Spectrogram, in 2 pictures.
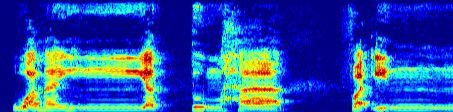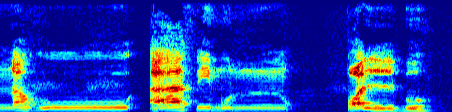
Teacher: نون ساکن کے بعد یا ہے، ادغام مع الغنہ ہوگا۔ وَمَن يَكْتُمْهَا فَإِنَّهُ آثِمٌ قَلْبُهُ، نون مشدد ہے، اس جگہ پہ غنہ کیجئے اور ہا کے اوپر آپ مد کیجئے، مد۔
